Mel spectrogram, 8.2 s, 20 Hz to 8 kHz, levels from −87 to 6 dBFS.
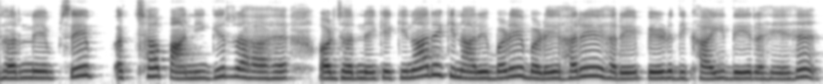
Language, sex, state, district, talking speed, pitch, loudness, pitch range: Hindi, female, Bihar, West Champaran, 155 wpm, 235 Hz, -17 LUFS, 225-270 Hz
